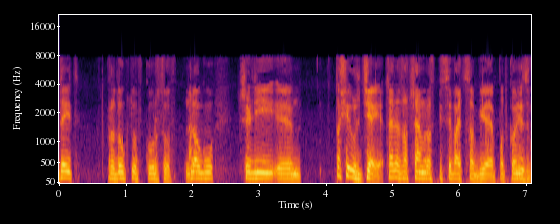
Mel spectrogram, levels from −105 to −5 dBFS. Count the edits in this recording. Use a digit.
3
